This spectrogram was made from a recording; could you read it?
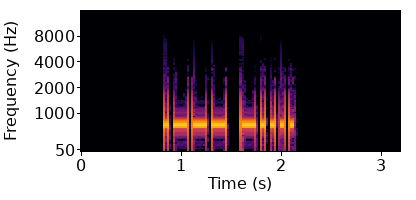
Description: Morse code, heard as a keyed tone, about 25 wpm, 700 Hz. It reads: J 6
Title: Two Challenging Letter-Number Combinations 25wpm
